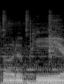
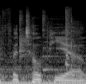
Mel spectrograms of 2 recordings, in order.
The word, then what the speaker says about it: Photopea: So I was calling it like PhotoPea or PhotoPea. It's actually PhotoPea, which is like kind of like PhotoPea. Makes sense.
